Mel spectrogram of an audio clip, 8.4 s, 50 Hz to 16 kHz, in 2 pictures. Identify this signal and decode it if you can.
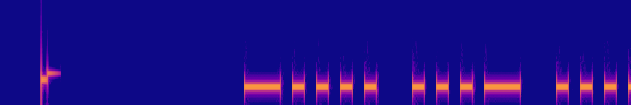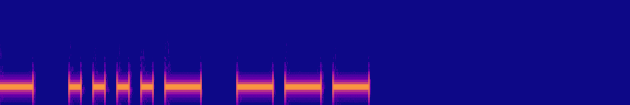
Morse code, heard as a keyed tone, about 15 wpm, 700 Hz. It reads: 6VV4O
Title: Code Groups - 5 Letter:Numbers - 15wpm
